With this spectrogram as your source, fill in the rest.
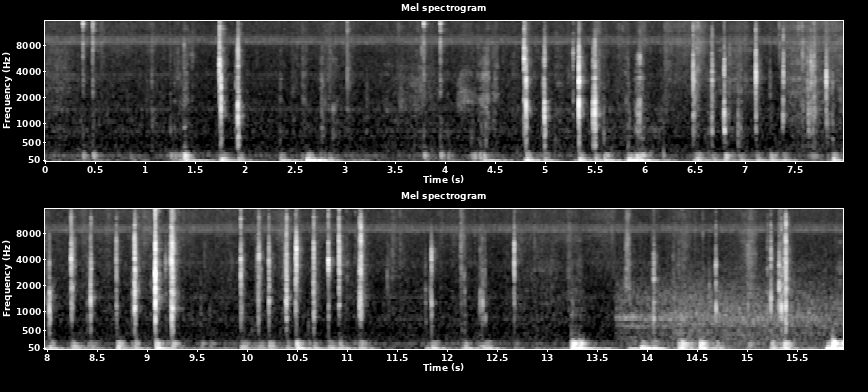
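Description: Computer keyboard keys tapped in scattered bursts and single clicks while keyboard shortcuts for DaVinci Resolve editing software are entered, close and fairly quiet, with no one talking.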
